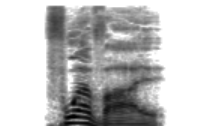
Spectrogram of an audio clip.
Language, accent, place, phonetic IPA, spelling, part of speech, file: German, Germany, Berlin, [ˈfoːɐ̯ˌvaːl], Vorwahl, noun, De-Vorwahl.ogg
- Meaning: 1. area code, prefix 2. primary election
